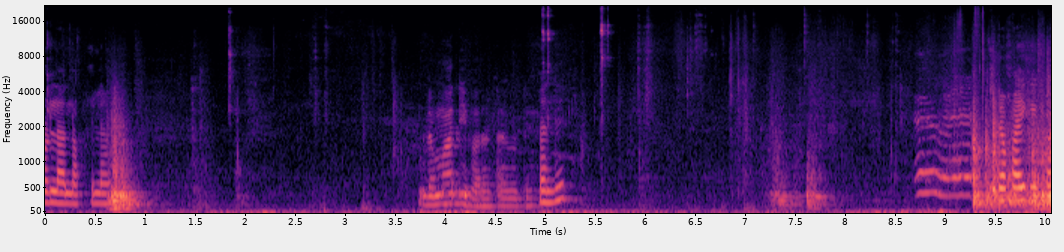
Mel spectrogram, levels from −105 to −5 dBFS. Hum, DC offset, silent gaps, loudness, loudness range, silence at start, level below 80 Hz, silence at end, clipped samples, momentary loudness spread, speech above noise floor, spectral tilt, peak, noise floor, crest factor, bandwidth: none; under 0.1%; none; -40 LUFS; 13 LU; 0 s; -62 dBFS; 0 s; under 0.1%; 20 LU; 26 dB; -6.5 dB/octave; -16 dBFS; -64 dBFS; 26 dB; over 20 kHz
